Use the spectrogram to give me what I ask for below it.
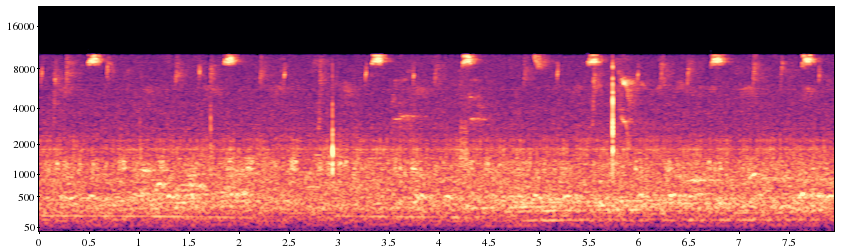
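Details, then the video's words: A Fulvous-headed Brushfinch (Atlapetes fulviceps), recorded a few metres from a lookout, gives very high, thin, sharp call notes, one roughly every one to two seconds, over a steady hiss with a few faint clicks. "Cerquero Cabeza Castaña"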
